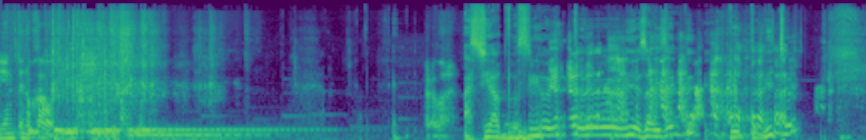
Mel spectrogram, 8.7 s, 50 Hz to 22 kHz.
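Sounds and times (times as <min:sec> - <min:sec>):
speech: 0:00.0 - 0:02.1, 0:04.3 - 0:08.5
headphones clattering as a cat knocks them off: 0:00.3 - 0:03.0
laughter: 0:05.4 - 0:08.0.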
